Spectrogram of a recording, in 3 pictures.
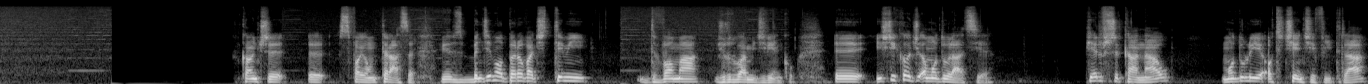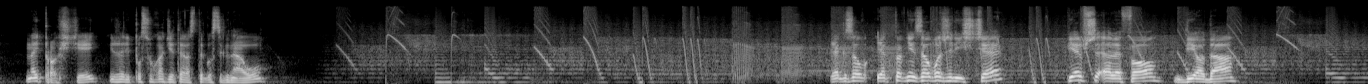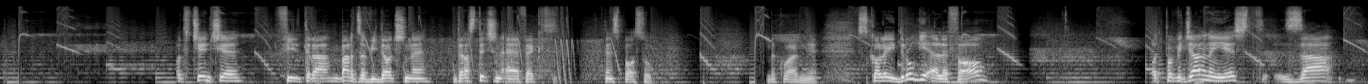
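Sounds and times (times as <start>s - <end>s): synthesizer drone with filter sweeps: 16.9s - 41.0s.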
